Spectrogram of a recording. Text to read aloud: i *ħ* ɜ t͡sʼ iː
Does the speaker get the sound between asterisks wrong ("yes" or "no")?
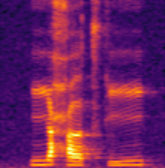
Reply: no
